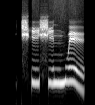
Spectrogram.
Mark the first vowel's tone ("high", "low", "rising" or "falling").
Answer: high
